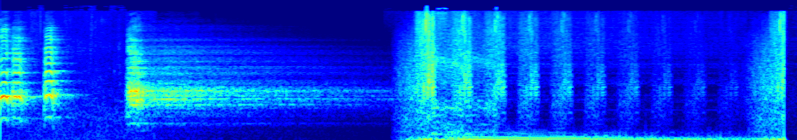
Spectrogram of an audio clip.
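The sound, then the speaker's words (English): Chickens cluck: two quick calls and a long drawn-out squawk, then a rapid run of rhythmic clucking over a low rumble, with no one speaking. “It would definitely help these chickens.”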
